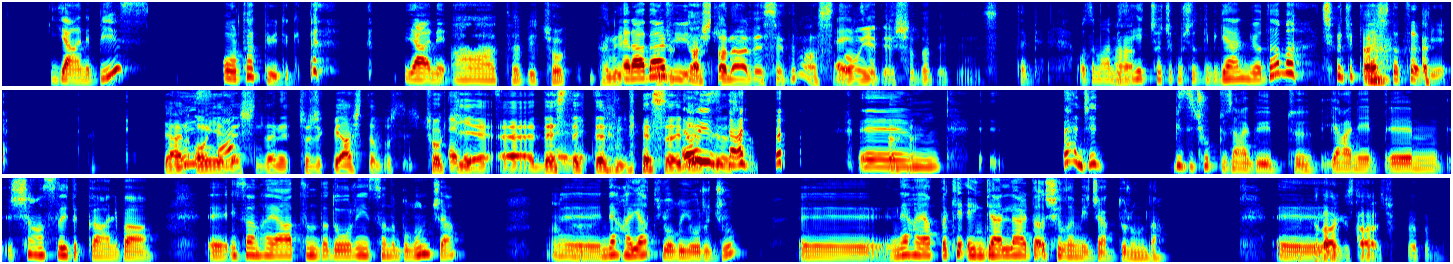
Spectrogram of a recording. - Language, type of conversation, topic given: Turkish, podcast, İlişkide hem bireysel hem de ortak gelişimi nasıl desteklersiniz?
- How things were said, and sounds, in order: chuckle; chuckle; laughing while speaking: "çocuk yaşta tabii"; tapping; laughing while speaking: "desteklerim diye söyleyebiliyorsun"; laughing while speaking: "O yüzden"; chuckle; other noise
